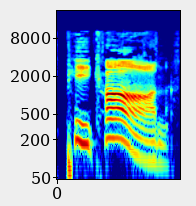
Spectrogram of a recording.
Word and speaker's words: pecan: I said on a seasonal show many years ago, I said, I asked Martha Stewart about her recipe for pecan pie, and she said, it's pecan.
